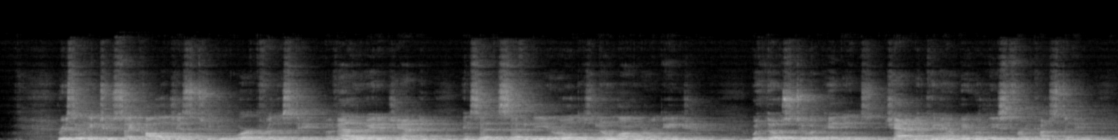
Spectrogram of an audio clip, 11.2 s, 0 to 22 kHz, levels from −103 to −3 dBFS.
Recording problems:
room echo; noticeable; dies away in 1.9 s
off-mic speech; somewhat distant

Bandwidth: 17 kHz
